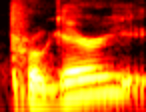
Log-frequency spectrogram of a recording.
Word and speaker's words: Prograis: Prograis? Yeah, Prograis Spence. That's how Spence pronounces it.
